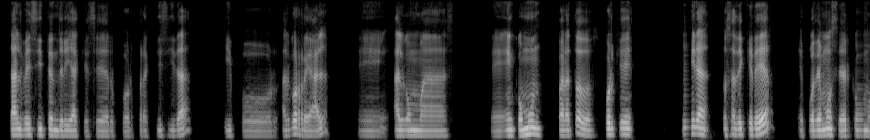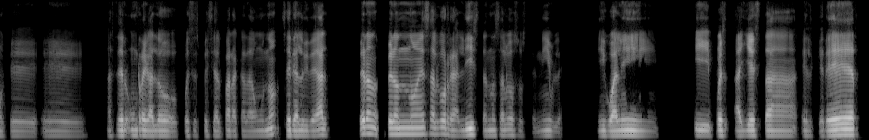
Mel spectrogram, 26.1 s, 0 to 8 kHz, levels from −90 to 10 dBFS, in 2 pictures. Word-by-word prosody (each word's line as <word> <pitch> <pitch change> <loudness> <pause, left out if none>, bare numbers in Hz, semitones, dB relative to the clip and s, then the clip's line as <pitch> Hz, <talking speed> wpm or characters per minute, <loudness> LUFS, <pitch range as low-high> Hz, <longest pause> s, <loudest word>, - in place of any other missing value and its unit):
tal 120 0 +4
vez 120 0 -2
sí 120 - 0
tendría 110 -2 -1
que 100 0 -19
ser 100 -1 -9
por 100 0 -13
practicidad 110 - -6 0.5
y 110 0 -10
por 100 -1 -13
algo 110 +7 -1
real, 105 -2 -3 0.4
eh, 105 -2 -14
algo 110 0 0
más, 105 0 -3 0.6
eh, 100 +1 -11
en 115 - +3
común 125 +3 +5 0.2
para 110 0 +1
todos, 110 -2 +1
porque, 130 0 +2 0.9
mira, 140 -3 +4 0.2
o 125 - -5
sea, 130 - -4
de 125 0 0
querer 120 0 +5 0.5
podemos 110 +3 +4
ser 110 -2 -1
como 110 -3 -6
que, 100 -2 -16
eh, 100 -1 -18 0.3
hacer 110 +1 -2
un 115 0 -6
regalo, 105 -3 -2
pues, 105 +1 -14
especial 100 0 -15
para 105 -1 -8
cada 100 0 -15
uno, 110 +6 -6
sería 110 -1 -1
lo 110 - -4
ideal, 115 +3 -2 0.4
pero 145 -2 +3
pero 135 0 +3
no 135 0 +1
es 140 0 -4
algo 140 0 -2
realista, 110 0 0
no 110 - -6
es 115 - -18
algo 115 +1 -7
sostenible, 100 -1 -14 0.5
igual 105 0 0
y 105 -3 +1 0.5
y, 110 -2 -1
pues, 110 -1 0
allí 105 +2 -2
está 105 -2 -1
el 105 -1 -14
querer 115 +3 +7
110 Hz, 140 wpm, -23 LUFS, 105-115 Hz, 0.9 s, querer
